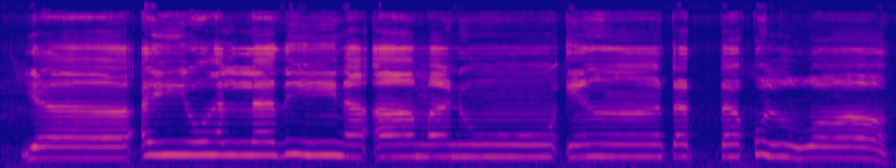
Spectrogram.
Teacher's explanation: یا پر مد ہے، مد منفصل، تو اسے 3 سے 4 الف کے مقدار کھینچیں گے، اور دوسرے یا پر تشدید ہے، اسے 2 بار پڑھیں گے۔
